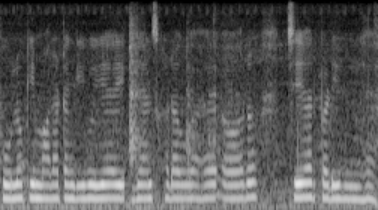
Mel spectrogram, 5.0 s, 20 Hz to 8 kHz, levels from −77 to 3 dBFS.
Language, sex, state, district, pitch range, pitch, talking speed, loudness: Hindi, female, Punjab, Fazilka, 190-195 Hz, 195 Hz, 190 wpm, -15 LUFS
